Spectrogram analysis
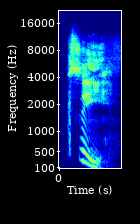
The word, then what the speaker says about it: Xi: Xi is a double consonant equivalent to X, that is a K and S sound, and pronounced like the X in box.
